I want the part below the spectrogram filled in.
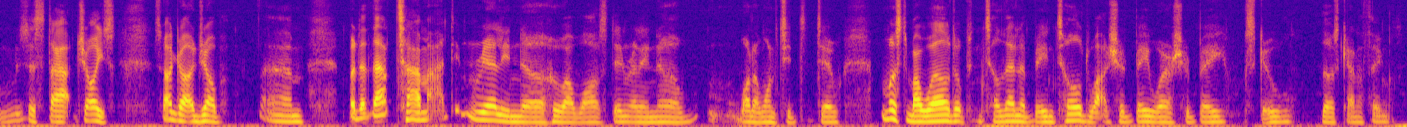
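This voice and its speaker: A man's medium-pitched voice at a moderate pace, ordinary pitch variation, in a very clean recording with a silent background. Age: 60s. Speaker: counselor and podcaster. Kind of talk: reflective monologue. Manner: casual, hesitant with fillers.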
